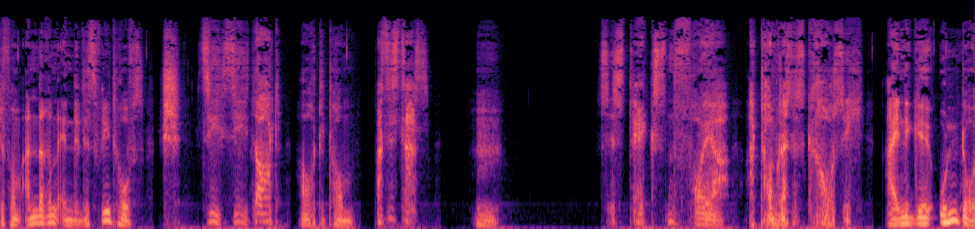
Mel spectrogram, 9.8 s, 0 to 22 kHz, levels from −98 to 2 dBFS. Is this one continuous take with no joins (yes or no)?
no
